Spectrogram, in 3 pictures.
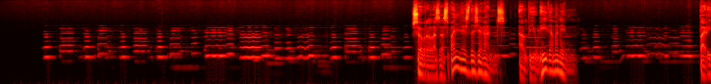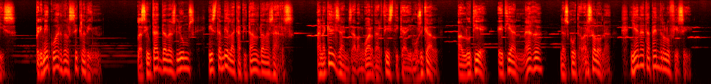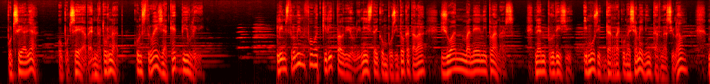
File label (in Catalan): audioguia catala; delamusica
